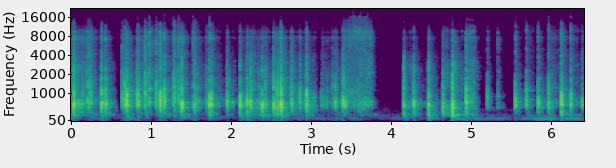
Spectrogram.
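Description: Long acrylic nails tap aggressively and rapidly on a cardboard box, making dry, short knocks with a hollow midrange tone. Around the middle, a brief scraping rustle is followed by a moment of silence before the quick tapping resumes.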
